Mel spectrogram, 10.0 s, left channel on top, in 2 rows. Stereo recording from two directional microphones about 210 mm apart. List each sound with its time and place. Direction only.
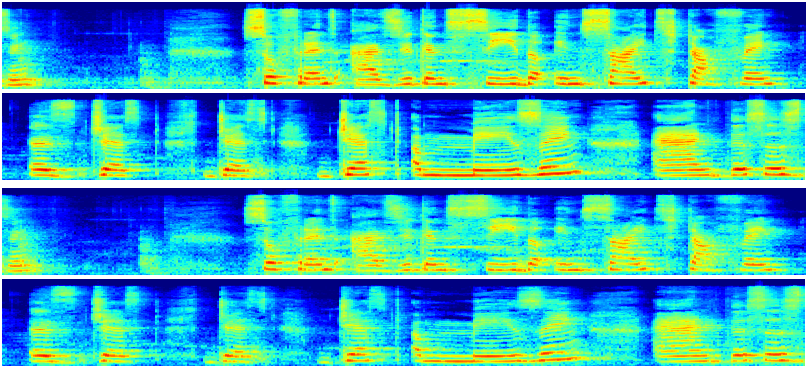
1.5 s a woman's voice: 40° left (ahead or behind)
